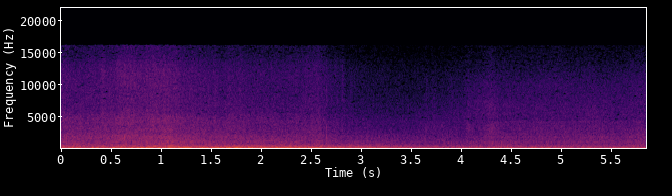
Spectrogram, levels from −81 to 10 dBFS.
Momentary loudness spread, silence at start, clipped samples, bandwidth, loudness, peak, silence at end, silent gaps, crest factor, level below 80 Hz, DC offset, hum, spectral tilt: 9 LU; 0 s; under 0.1%; 16.5 kHz; -33 LUFS; -16 dBFS; 0 s; none; 16 dB; -40 dBFS; under 0.1%; none; -5.5 dB/octave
